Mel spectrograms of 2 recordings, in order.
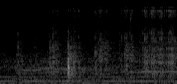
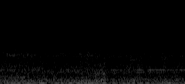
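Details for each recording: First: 2012 MacBook Pro with a noisy cooling fan: steady low buzz with a faint hiss from a fan clogged with dust and old oil. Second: MacBook Pro after the noisy fan was cleaned and reinstalled; almost silent with only a faint low hush and a steady quiet tone, no whirring or rattling, the fan now running quietly.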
